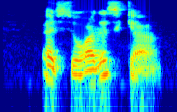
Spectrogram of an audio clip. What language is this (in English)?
Kabyle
